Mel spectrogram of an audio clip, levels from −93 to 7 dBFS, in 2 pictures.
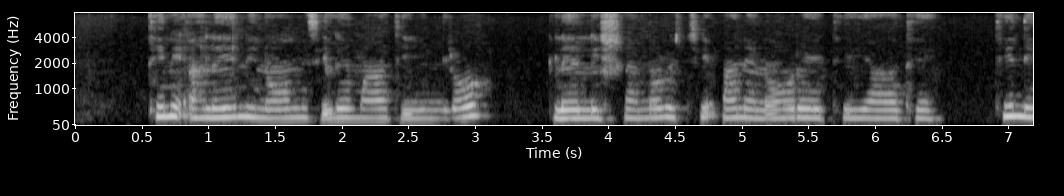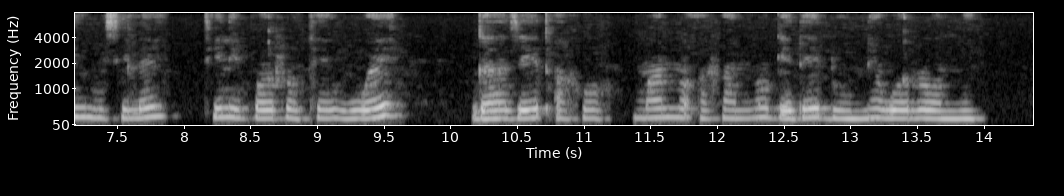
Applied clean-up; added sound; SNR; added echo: none; none; none; none.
